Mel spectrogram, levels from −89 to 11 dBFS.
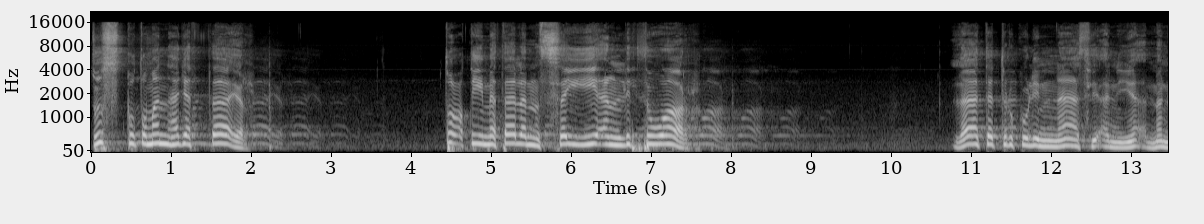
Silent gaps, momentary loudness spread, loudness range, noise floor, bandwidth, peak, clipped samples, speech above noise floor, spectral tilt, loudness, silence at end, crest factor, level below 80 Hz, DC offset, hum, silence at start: none; 10 LU; 9 LU; -56 dBFS; 16 kHz; -2 dBFS; under 0.1%; 42 dB; -5.5 dB/octave; -15 LUFS; 0 s; 14 dB; -52 dBFS; under 0.1%; none; 0 s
